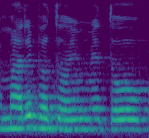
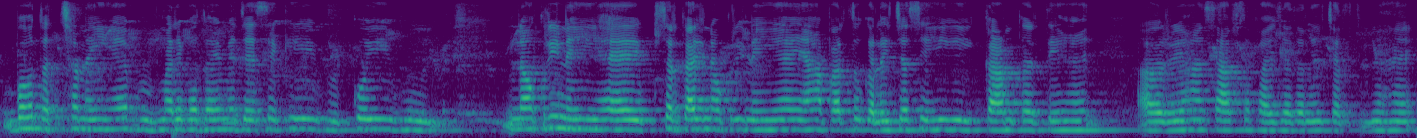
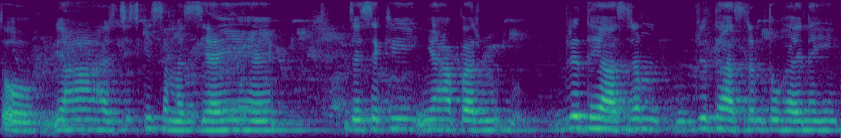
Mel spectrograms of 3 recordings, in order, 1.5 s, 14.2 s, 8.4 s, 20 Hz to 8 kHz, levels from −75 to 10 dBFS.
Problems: none marked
